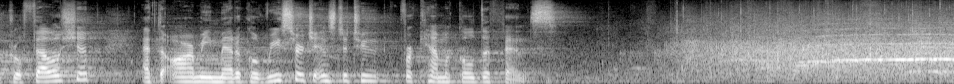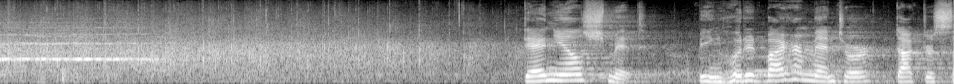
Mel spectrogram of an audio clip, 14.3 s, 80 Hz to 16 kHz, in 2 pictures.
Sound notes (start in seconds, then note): 4.9 applause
